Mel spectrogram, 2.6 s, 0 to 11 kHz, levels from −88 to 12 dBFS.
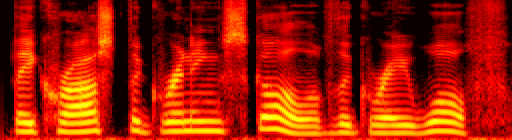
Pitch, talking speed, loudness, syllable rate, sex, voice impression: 205 Hz, 210 wpm, -16 LUFS, 4.6 syllables/s, female, feminine, adult-like, slightly relaxed, slightly hard, muffled, fluent, intellectual, calm, reassuring, modest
